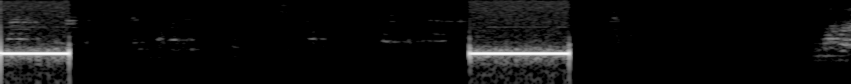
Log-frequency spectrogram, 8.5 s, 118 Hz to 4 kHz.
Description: Ringback tone (Europe, 425 Hz).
